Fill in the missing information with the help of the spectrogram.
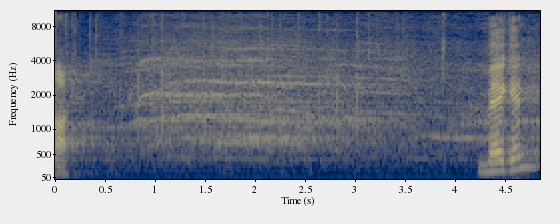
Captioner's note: crowd cheering and applauding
